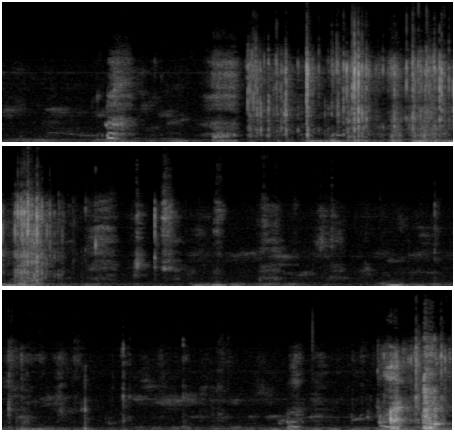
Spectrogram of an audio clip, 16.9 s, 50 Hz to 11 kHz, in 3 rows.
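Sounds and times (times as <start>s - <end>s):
snack bag crinkling: 3.0s - 6.6s, 16.2s - 16.9s.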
